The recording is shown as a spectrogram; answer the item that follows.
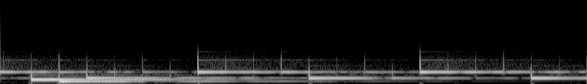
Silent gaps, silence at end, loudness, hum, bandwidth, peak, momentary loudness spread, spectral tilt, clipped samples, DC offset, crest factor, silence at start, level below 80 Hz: none; 0 s; -21 LUFS; none; 1.9 kHz; -4 dBFS; 14 LU; -16.5 dB/octave; under 0.1%; under 0.1%; 16 dB; 0 s; -62 dBFS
